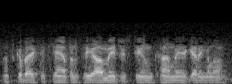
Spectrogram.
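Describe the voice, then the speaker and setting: A steady, commanding aviator hero in a 1940s radio serial, speaking low and quick with a bright edge. The old recording is dull and lo-fi, with faint hiss behind it. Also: male voice. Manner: calm, assured, commanding. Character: brave steady male aviator hero, middle-aged. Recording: dull lo-fi 1940 radio transcription.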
